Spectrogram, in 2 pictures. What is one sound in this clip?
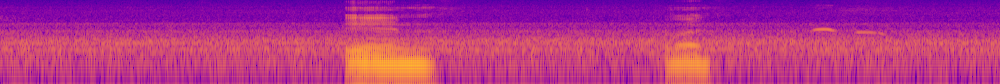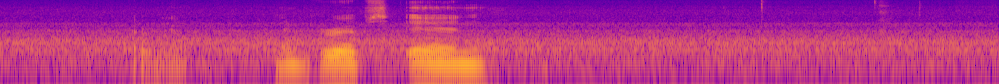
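A small metal tool scrapes and clicks against a screw.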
